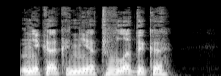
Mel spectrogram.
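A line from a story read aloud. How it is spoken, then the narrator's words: Hissing through clenched jaws. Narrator (Russian): Стиснув челюсти, прошипел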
